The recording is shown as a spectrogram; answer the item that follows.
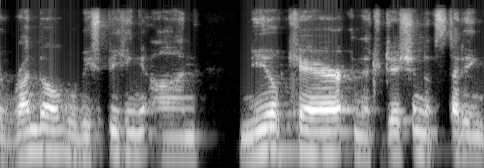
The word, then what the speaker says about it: Neil Ker: you uh and bill congratulations also on your pronunciation of uh new care over the ages uh the memories of how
